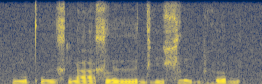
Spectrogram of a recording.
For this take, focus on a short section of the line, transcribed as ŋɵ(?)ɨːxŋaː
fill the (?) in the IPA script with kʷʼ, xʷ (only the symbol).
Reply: kʷʼ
